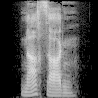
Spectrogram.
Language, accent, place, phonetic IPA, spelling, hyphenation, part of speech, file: German, Germany, Berlin, [ˈnaːχˌzaːɡŋ̍], nachsagen, nach‧sa‧gen, verb, De-nachsagen.ogg
- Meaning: 1. to repeat something said by someone else; to echo; to follow someone's opinion 2. to say (something about someone, often something negative); to spread rumours about someone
